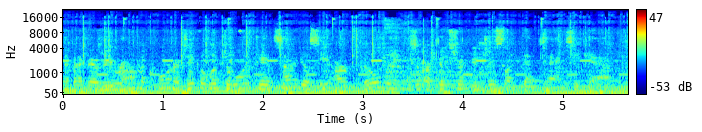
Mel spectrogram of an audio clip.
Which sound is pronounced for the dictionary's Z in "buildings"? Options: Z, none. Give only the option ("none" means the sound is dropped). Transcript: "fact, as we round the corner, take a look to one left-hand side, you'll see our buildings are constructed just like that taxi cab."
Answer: Z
